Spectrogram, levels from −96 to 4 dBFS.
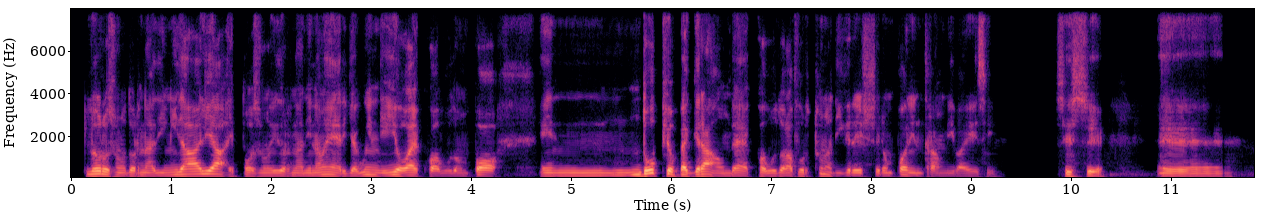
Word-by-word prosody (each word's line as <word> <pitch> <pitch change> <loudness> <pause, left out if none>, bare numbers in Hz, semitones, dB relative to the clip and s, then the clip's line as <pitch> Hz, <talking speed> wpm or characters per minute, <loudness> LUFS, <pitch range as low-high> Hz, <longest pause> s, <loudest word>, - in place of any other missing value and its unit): loro 125 0 +6
sono 105 -1 -4
tornati 100 0 -3
in 105 - -7
Italia 120 +3 +4
e - - -11
poi 105 - -5
sono 100 +1 -8
ritornati 100 0 -4
in 100 - -5
America, 105 -4 -2
quindi 105 -2 -4
io 105 -1 +5
ecco 105 - 0
ho - - 0
avuto 95 - -8
un 95 -1 -17
po' 105 -1 +3 0.4
in 105 0 -3
un 100 +1 -3
doppio 145 +3 +8
background, 95 -6 +4
ecco, 100 - -4
ho - - +2
avuto 100 0 -2
la 100 - -1
fortuna 110 +1 -6
di 95 0 -15
crescere 105 +1 -3
un 100 - -9
po' - - +1
in 100 - -4
entrambi 95 0 -9
i - - -13
Paesi. 90 +1 -9 0.6
Sì, 115 - 0
sì. 110 0 0 0.5
Ehm 90 0 -3
100 Hz, 195 wpm, -26 LUFS, 95-110 Hz, 0.6 s, doppio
